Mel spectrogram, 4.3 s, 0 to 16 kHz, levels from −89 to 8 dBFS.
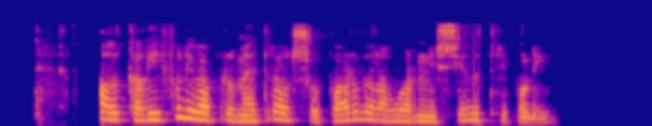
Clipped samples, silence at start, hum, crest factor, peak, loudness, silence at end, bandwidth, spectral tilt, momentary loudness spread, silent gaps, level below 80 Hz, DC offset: under 0.1%; 0.25 s; none; 18 dB; 0 dBFS; -18 LUFS; 0.7 s; 8 kHz; -5 dB/octave; 9 LU; 0.52-0.65 s; -58 dBFS; under 0.1%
